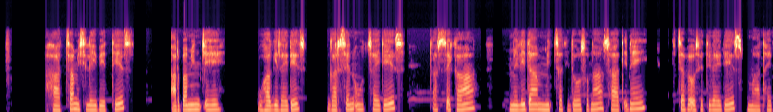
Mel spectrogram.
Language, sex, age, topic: Gamo, male, 18-24, government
